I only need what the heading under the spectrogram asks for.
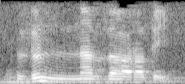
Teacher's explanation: Kemudian diikuti mudhaf ilaih an-nadharati ya, dengan alif lam dan lamnya masuk ke nun ya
